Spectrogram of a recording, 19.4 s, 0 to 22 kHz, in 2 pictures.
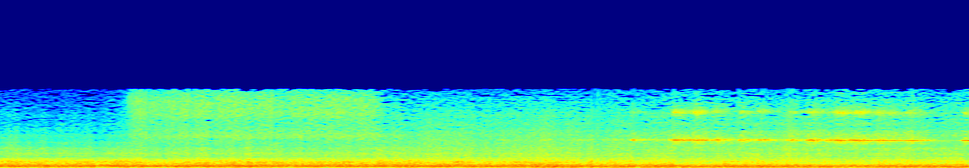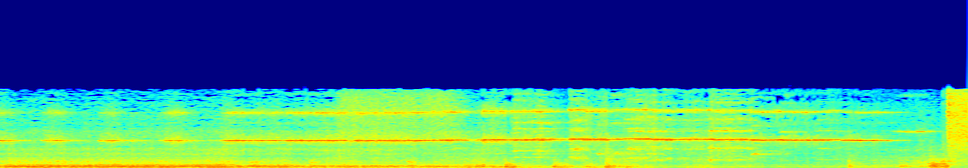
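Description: Shin-Keisei 500-series electric car running with the low hum of its nose-suspended traction motors and gears. About a third of the way in, high-pitched wheel squeal on a curve joins it, intermittent at first and then continuous until just before the end.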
